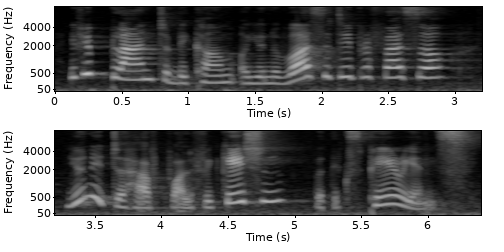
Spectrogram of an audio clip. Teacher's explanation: if you plan to become a university professor you need to have qualification with experience with is not really emphasized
